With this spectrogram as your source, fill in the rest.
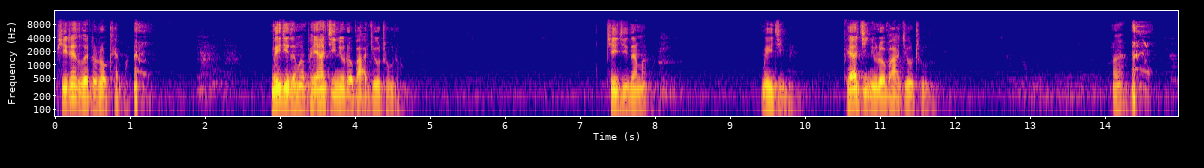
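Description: A man speaks calmly and close up, in short phrases with pauses.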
